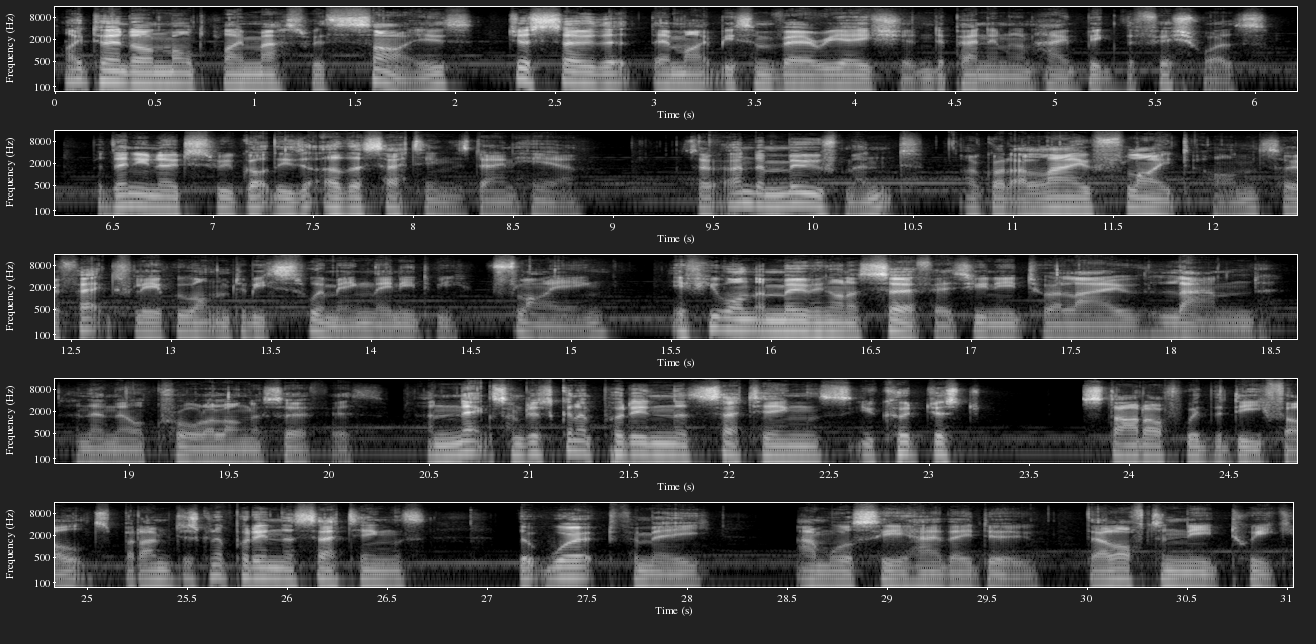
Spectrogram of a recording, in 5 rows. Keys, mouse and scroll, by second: 1.5 click, 8.4-8.9 scroll down 1, 9.4 click, 20.3-21.1 scroll down 1.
